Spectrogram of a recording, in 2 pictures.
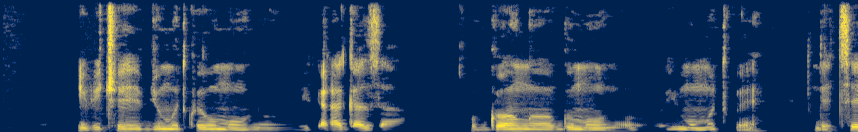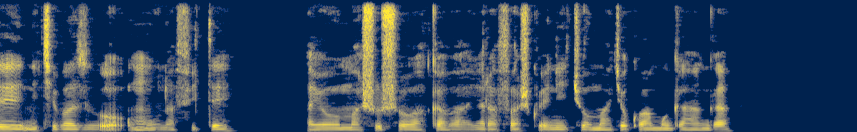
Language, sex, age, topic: Kinyarwanda, male, 18-24, health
